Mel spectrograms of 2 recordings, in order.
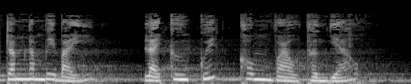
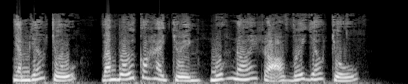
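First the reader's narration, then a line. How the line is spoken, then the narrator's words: Loud, resolute. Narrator (Vietnamese): Lệnh Hồ Xung lớn tiếng nói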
